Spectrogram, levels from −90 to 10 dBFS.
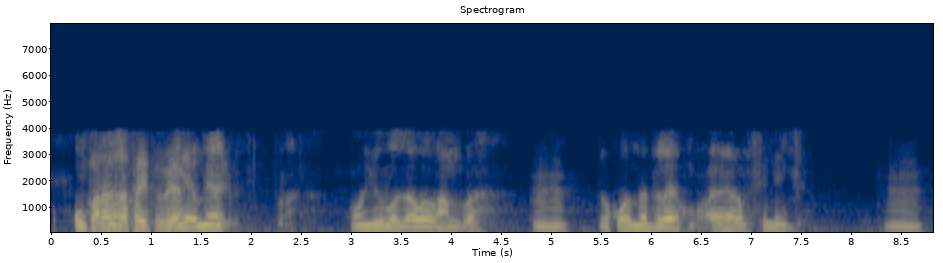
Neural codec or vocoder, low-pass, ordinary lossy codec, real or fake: codec, 24 kHz, 3.1 kbps, DualCodec; 7.2 kHz; AAC, 16 kbps; fake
